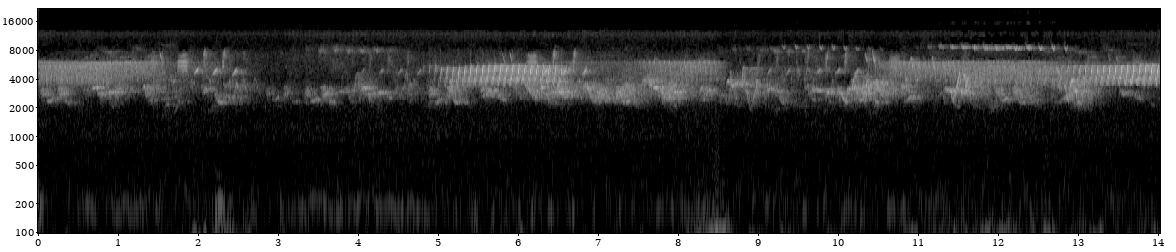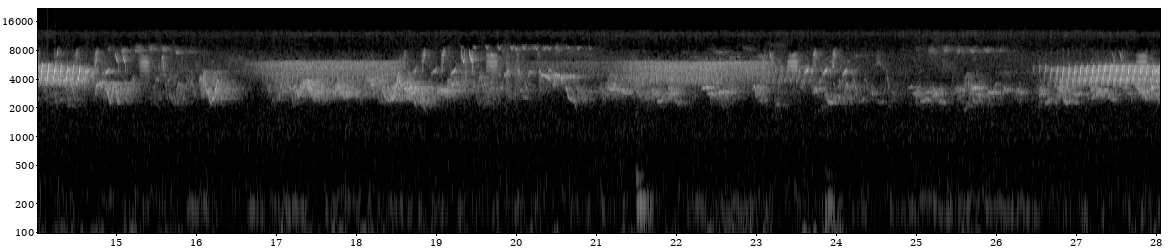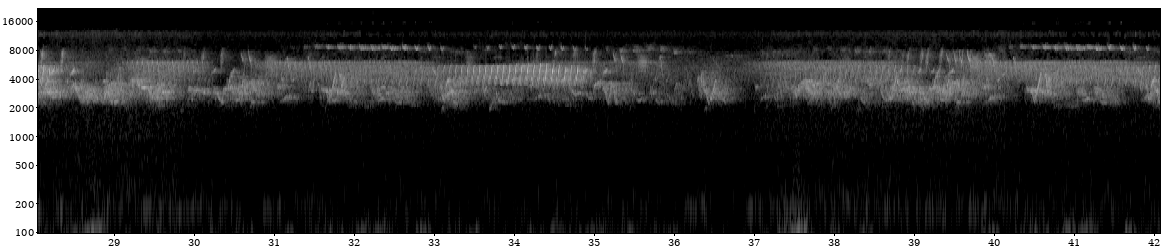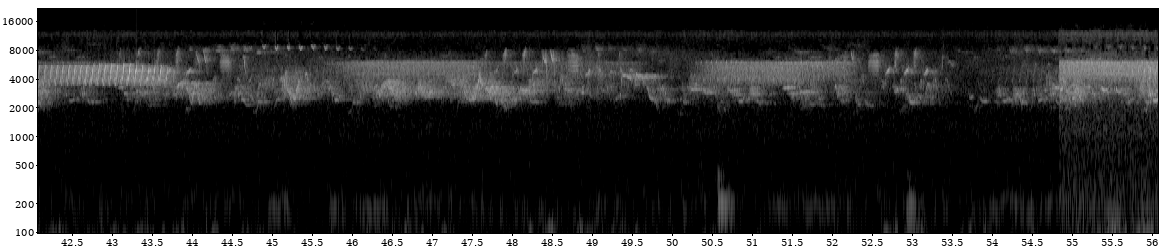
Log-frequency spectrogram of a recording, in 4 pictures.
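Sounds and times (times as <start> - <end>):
birds chirping and singing: 0.0 - 56.0
high buzzing bird trills: 54.8 - 56.0.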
